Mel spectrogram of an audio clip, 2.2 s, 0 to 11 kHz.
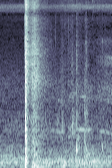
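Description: A single sharp shot from a Mouser Monel Biggame 4000 PSI sidelever air rifle with a 60 cm barrel cracks out, then a brief decaying tail over a quiet steady hum; nothing else follows.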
